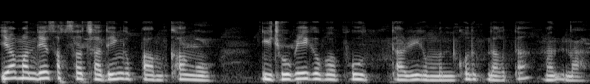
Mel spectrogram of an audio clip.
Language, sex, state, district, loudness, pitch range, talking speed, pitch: Garo, female, Meghalaya, South Garo Hills, -15 LUFS, 205-260 Hz, 110 wpm, 230 Hz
